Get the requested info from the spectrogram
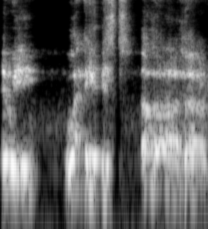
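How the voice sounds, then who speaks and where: Putting on a character voice with a French accent, a man speaks at an extremely high pitch. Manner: comedic, exaggerated.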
